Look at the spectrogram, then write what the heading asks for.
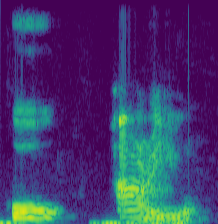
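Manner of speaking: very slow, drawn out who are you; teacher modelling who are you slowly; slow model phrase. Shown as a demonstration. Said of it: "Lo nói trẻ trẻ".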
